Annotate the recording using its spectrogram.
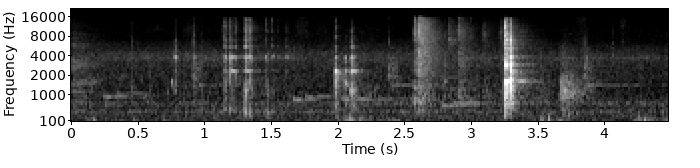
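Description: Clicks and light clinks of a Fujifilm GFX 100S camera body and GF 110mm lens being handled on a wooden tabletop as the body cap comes off, with one sharper click a little after three seconds in.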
